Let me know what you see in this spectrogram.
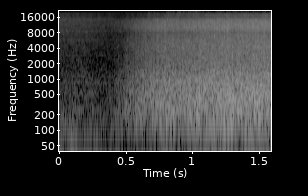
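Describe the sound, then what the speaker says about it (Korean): Sea waves wash and rush as dozens of yachts cut through them on a clear day, a soft wind-blown surge that swells in loudness without voices. "요트 수십 척이 파도를 헤치며 달립니다."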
